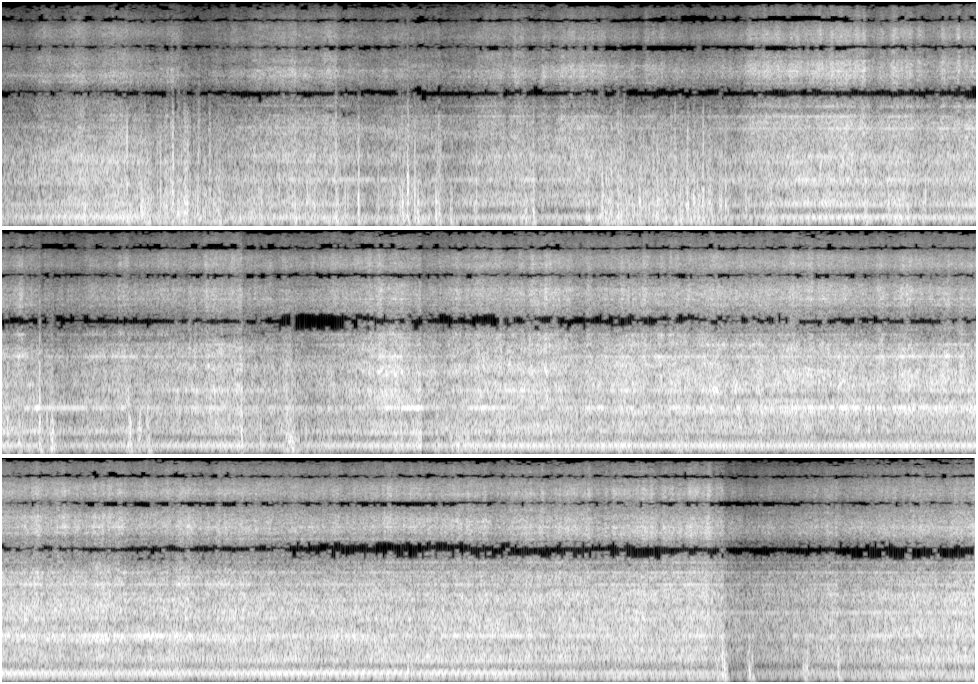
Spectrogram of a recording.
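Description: Diesel freight locomotive running steadily as it rolls slowly past, shoving a train of hopper cars: a constant low engine drone over the rumble of the moving train.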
